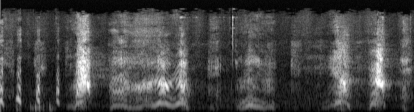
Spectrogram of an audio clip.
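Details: Playing soccer in Truckee, California, a male Silky Terrier blocks the ball, giving short yips, then a wavering, rolling growl-whine, and ending with two sharp barks.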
